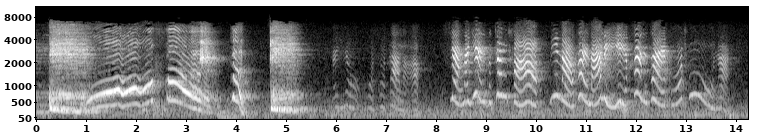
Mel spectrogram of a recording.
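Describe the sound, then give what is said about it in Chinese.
Loud baby cries from several babies fill the first few seconds with shrill, wavering wails, fade briefly, then return as a run of choppy, overlapping cries through the end. “那些两口婴儿真吵闹。”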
